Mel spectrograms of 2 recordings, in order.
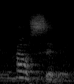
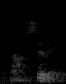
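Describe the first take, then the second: First: It starts high, then jumps down to the nucleus. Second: It starts low, with no pitch jump. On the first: "with a high prehead" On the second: "The simple one is"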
